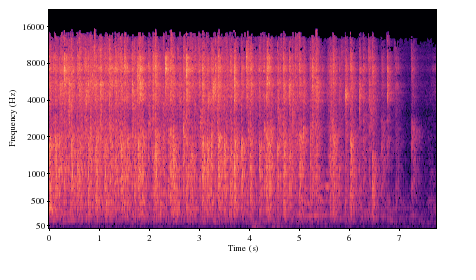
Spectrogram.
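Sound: audience applause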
